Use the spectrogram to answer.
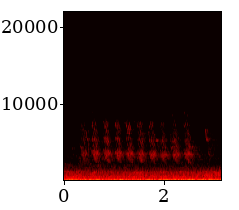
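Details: Birds singing in a home backyard garden in fine weather: a faint series of quick, high, even trilled notes, about seven a second, over a steady low rumble of background noise.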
